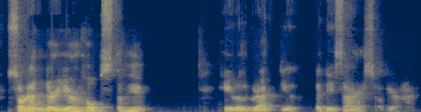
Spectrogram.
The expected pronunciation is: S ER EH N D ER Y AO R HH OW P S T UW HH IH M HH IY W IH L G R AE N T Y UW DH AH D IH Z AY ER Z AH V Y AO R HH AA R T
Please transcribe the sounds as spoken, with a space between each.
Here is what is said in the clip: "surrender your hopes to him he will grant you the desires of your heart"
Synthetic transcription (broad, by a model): S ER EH N D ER Y AO R HH OW P S T UW HH IH M HH IY W IH L G R AE N T Y UW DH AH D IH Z AY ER S AH V Y AO R HH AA R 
